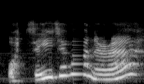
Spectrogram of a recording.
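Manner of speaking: high, loud imitation of a puzzled mum; imitating mum. Mum on the phone, puzzled high voice. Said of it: "she'll start going".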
